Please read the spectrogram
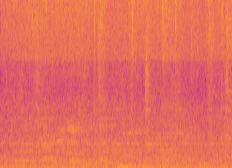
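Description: Busy fish-market hall ambience: a steady low hum under a wash of indistinct voices.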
